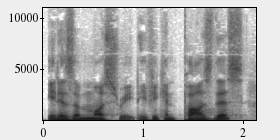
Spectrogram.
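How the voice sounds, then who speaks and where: A man's voice: medium pitch, fairly quick, a little mellow. Man telling his story in heavy reverb. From born in Rwanda, moved to Canada at thirteen. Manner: conversational, emphatic, punctuated with check-in questions like "right?". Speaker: entrepreneur presenting. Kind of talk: motivational life-story talk to camera. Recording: long hall-like reverb.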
